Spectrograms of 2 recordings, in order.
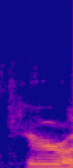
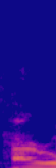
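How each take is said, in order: First: The name sounds like the syrup Karo. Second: The name sounds like the Egyptian city Cairo. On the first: The speaker calls it wrong. "everybody pronounces it Caro ... Caro is a syrup" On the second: The speaker calls it right. "I know it's Cairo"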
